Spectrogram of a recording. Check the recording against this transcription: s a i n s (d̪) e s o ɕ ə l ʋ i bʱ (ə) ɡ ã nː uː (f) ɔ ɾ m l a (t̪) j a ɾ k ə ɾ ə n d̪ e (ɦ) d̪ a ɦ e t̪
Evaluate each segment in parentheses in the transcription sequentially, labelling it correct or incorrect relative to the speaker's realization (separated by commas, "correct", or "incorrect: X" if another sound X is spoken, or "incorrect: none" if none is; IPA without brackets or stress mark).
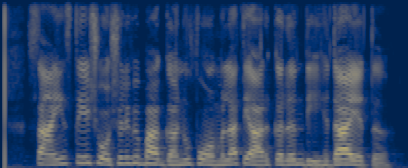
incorrect: t̪, incorrect: a, correct, correct, correct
